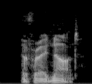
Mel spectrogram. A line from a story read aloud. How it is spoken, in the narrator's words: said Bond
